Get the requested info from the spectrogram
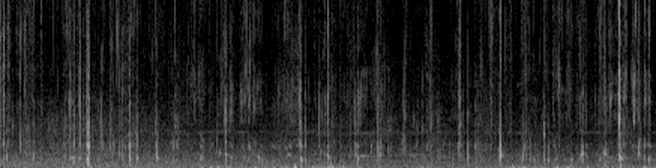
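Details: Slim, a Siberian Husky, tearing a bone down to nothing: scattered dry cracks and ticks of teeth on bone at uneven intervals, with a single sharp loud crack near the end.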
